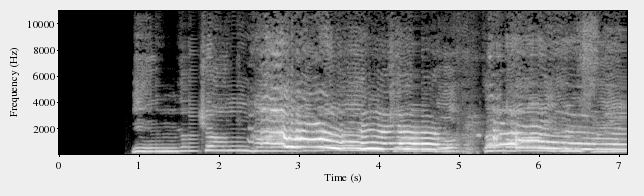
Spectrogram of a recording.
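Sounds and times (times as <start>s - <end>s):
speech: 0.9s - 2.9s
Catahoula leopard dog howling along to a song: 2.4s - 7.0s.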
